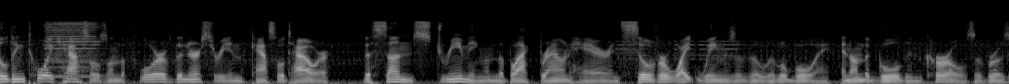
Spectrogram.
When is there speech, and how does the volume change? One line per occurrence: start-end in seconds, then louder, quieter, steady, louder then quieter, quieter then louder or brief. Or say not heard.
0.0-10.0 steady.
